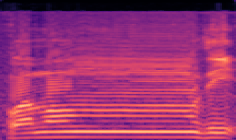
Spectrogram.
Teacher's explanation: এখানে নুন সাকিনের পরে জাল আসছে ইখফা হয়েছে এই জন্য গুণনা করতে হবে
